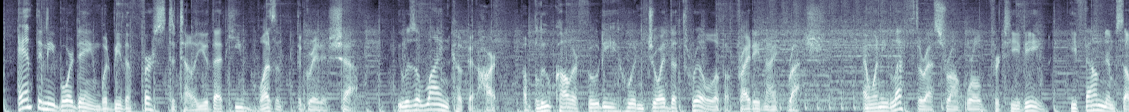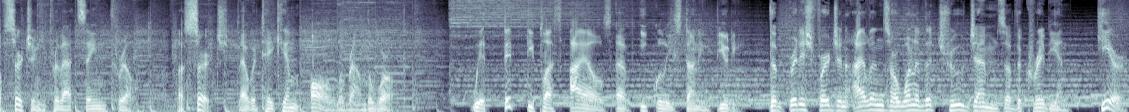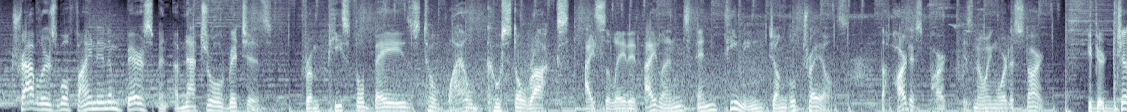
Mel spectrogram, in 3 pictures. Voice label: Narration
